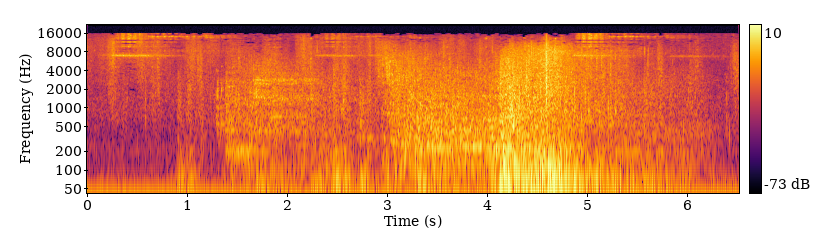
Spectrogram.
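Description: Footsteps rustle quickly through grass and brush.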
